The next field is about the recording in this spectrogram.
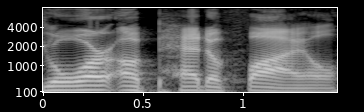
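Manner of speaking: loud, blunt, point-blank accusing tone. Telling how he stared a man down in a busy food court, retelling a loud accusation. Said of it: "looks this man dead in the eye and like says loudly like".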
